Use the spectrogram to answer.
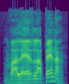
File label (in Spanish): "valer la pena", Spanish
